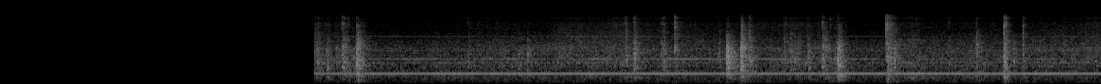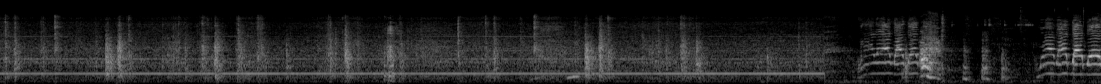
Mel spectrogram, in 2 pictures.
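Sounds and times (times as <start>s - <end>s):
printer paper feed clicking: 6.2s - 19.2s.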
